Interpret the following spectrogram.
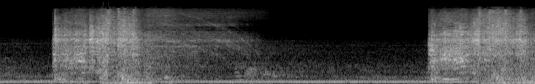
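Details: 1946 International KB after exhaust gaskets refitted and the manifold bolts snugged: short crank, catches cleanly, then a steady low, even idle with no ticking or puffing. The exhaust leak is sealed.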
